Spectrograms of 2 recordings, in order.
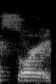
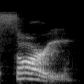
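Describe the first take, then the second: First: It has a rounded Canadian 'o' sound. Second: It has an open American 'ah' sound. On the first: "Canadian until my about and my sorry came out because we say the O" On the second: "the standard American is sorry"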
